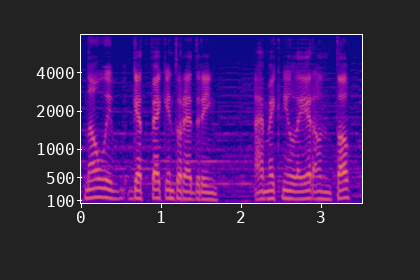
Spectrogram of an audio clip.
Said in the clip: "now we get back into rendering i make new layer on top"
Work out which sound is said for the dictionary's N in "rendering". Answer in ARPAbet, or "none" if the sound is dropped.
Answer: none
